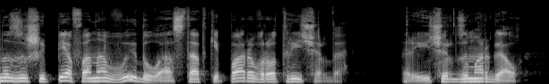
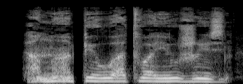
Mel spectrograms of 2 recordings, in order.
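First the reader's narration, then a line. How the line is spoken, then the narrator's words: Hoarse whisper. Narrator (Russian): хриплым шепотом объяснил маркиз Карабас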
